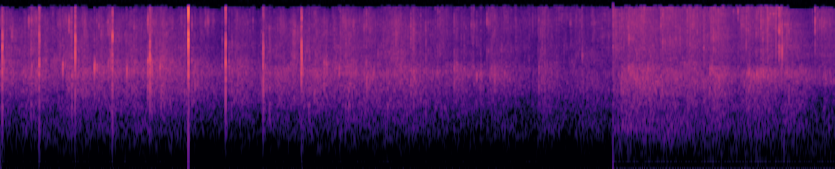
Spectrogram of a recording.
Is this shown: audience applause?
yes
